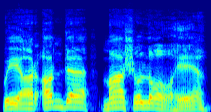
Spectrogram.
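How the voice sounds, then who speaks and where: A man's voice: on the high side, animated, slow pace, a bit bright, no room sound, clean studio sound, voice pushed up. A man doing a stern female traffic controller. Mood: officious. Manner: clipped, repetitive official demands.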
